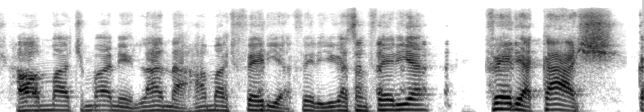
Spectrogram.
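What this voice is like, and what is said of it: Put-on cholo accent. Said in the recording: “talk like a cholo ... why do you sound different?”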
